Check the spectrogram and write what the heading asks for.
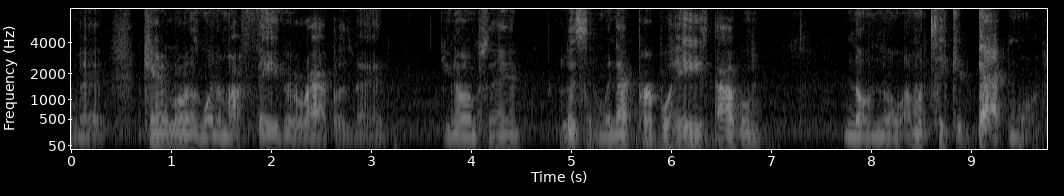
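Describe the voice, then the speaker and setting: A man in his thirties from Puerto Rico hosting a casual livestream, rambling in streetwise slang and shouting out viewers by name. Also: on the low side, a little hiss or hum. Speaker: livestream host.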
